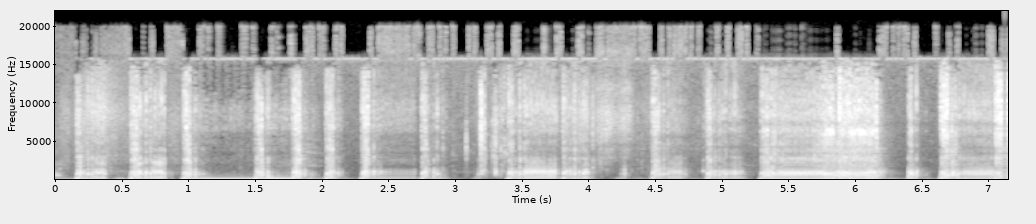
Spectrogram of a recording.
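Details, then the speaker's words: Klipsch 4.1 subwoofer driven by stacked amps: bass notes come out fuzzy and rattly, breaking up on each hit; its over-10-year-old 6.5-inch drivers have failed, the right one blown with rotted foam surround. "Well, those old 6.5s have finally had it. Over 10 years later. Looks like it's just the right side that's blown."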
